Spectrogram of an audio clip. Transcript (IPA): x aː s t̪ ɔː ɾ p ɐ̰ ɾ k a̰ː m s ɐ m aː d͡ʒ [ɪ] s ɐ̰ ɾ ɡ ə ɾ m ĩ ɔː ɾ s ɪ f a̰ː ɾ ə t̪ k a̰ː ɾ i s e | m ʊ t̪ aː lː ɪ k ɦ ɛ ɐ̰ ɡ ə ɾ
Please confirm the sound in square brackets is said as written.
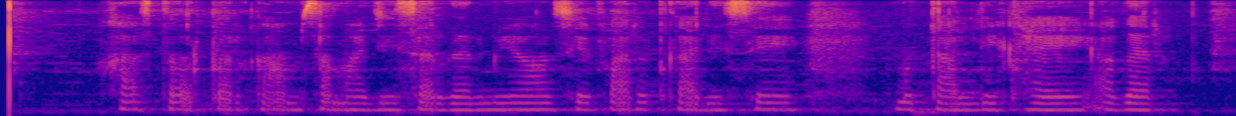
no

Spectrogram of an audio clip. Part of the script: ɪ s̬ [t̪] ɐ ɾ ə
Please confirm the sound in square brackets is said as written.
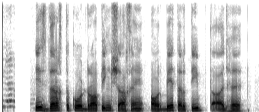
no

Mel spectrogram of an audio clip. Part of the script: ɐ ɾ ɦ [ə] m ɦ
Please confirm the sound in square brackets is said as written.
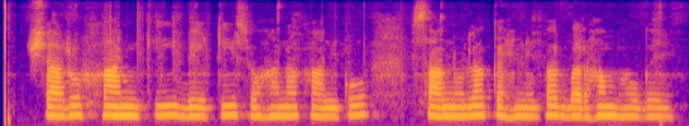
yes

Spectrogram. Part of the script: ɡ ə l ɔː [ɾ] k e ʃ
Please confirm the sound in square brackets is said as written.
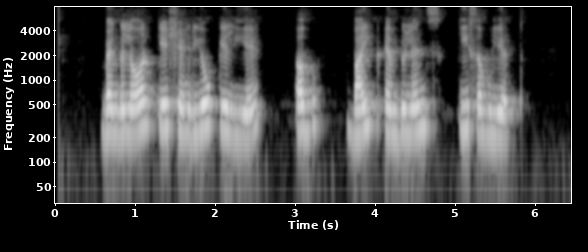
yes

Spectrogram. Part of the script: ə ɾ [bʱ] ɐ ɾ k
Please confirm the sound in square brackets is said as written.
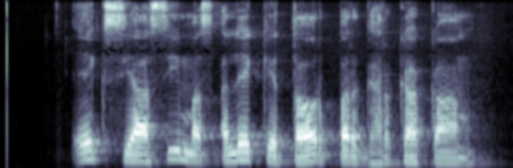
no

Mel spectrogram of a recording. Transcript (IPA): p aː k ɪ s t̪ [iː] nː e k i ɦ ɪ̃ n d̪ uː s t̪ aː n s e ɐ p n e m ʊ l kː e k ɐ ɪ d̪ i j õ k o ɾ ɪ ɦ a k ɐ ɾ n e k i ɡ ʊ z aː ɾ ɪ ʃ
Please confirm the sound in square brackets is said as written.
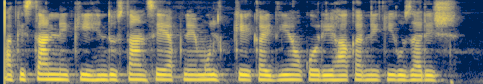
no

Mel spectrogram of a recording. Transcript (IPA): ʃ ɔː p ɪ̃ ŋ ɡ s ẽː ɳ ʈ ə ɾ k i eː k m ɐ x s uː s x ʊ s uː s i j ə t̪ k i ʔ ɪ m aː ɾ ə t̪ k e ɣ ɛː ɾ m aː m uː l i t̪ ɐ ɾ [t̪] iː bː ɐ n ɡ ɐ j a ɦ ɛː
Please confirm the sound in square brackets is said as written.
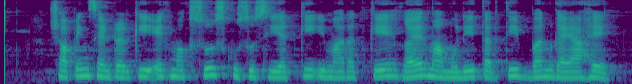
yes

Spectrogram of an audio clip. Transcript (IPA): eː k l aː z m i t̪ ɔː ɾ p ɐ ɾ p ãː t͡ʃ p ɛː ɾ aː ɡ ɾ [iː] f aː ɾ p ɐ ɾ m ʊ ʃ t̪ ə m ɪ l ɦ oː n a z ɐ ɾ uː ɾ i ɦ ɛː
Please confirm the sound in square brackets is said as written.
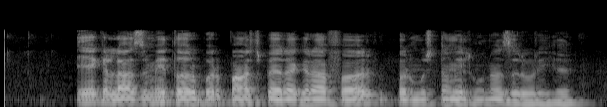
no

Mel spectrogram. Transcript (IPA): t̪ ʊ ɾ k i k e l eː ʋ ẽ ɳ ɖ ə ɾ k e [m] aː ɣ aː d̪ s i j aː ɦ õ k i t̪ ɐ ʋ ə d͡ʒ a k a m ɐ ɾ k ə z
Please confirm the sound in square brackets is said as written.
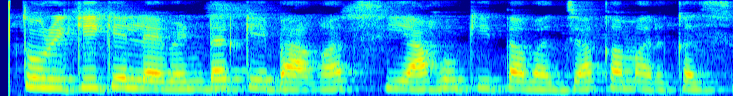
no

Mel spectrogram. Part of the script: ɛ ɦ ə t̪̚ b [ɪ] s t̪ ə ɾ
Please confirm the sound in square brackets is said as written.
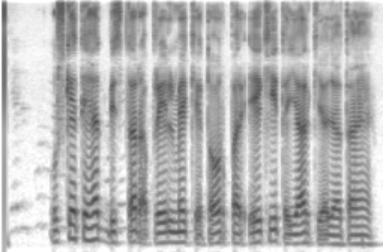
yes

